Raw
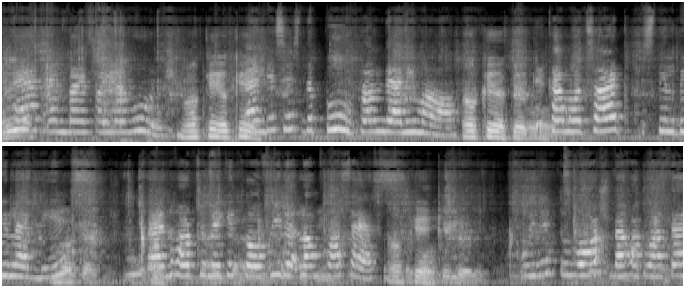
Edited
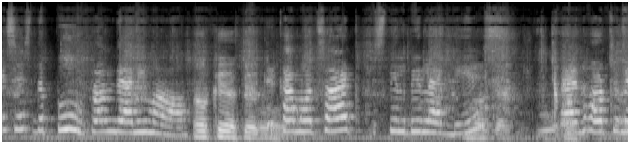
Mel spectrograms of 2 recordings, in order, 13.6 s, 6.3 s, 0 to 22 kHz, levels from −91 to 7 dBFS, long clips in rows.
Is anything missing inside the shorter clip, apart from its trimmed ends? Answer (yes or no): no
